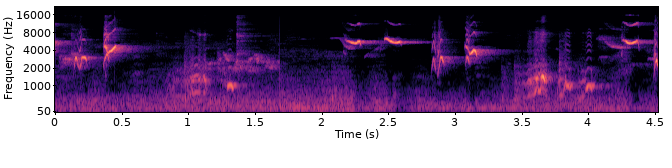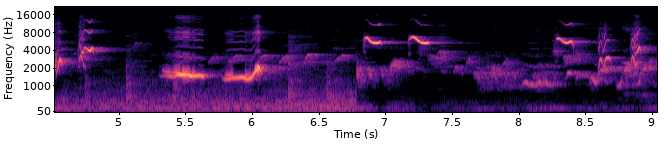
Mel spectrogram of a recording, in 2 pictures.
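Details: White-rumped shama training song for morning and evening, used to get quiet songbirds to sing. Clear high whistles and sharp upslurred notes come in separate bursts over a low, steady background hum.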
